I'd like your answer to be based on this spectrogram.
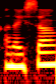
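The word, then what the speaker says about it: Anaysa: En vrai, mon prénom, il est chiant, hein, mais je l'adore, hein, mais c'est Anaïssa, ça se prononce Anaïssa, mais il y a Y et un seul S.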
